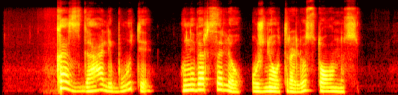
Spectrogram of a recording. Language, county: Lithuanian, Panevėžys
